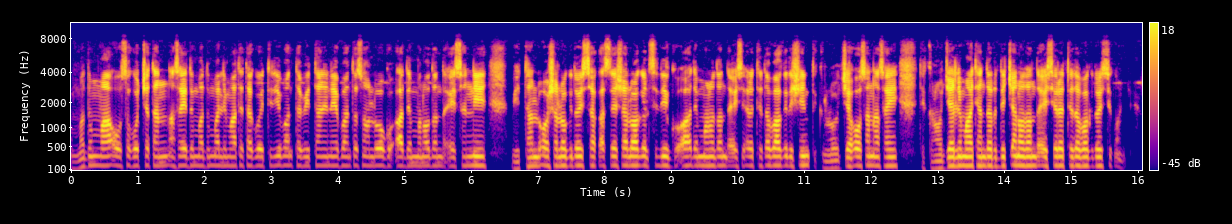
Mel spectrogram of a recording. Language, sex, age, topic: Gamo, male, 25-35, government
